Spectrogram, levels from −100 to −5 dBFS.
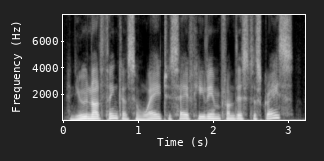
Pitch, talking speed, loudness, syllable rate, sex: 140 Hz, 240 wpm, -18 LUFS, 5.4 syllables/s, male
